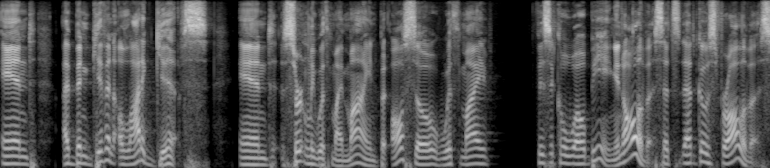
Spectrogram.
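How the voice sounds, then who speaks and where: On a very clean recording with a silent background, a man uses a normal speaking voice at a medium pitch, with lively intonation and a moderate pace. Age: 50s. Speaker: podcast co-host. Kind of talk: casual chat. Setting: studio.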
